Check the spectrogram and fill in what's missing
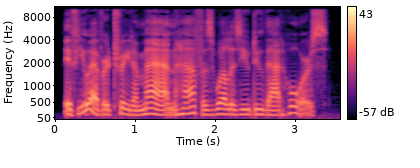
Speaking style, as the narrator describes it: Birgitta said dryly

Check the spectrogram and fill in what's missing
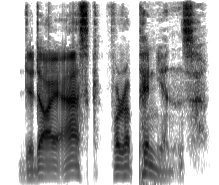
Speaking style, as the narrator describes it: Rand snapped harshly

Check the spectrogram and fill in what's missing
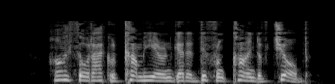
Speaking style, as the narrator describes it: Cheery moaned

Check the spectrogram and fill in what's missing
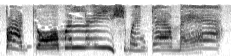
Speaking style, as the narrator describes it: he wailed

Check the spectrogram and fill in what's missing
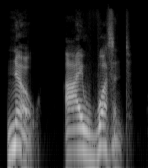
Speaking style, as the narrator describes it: Hem snapped

